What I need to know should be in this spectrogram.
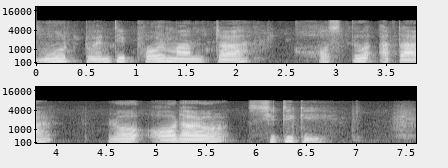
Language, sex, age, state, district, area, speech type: Assamese, male, 30-45, Assam, Dhemaji, urban, read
